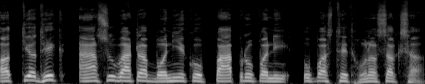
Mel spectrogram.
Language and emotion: Nepali, neutral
